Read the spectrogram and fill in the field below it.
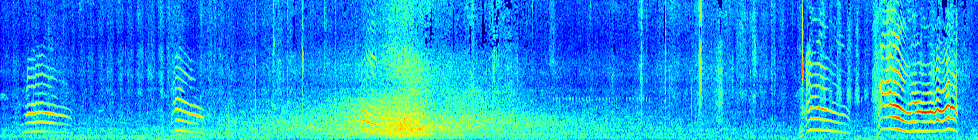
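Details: Mustached tuxedo stray cat meowing while being brushed and groomed: two short meows near the start, a long gap filled with rustling and hum, then a quick pair of meows near the end, the last strongest.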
